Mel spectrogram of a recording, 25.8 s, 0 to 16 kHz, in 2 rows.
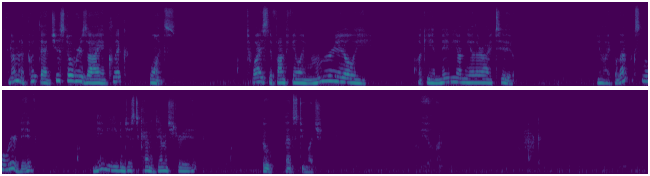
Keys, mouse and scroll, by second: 0.3 [, 0.7 [, 2.6-8.1 drag, 21.9 click, 22.5-24.1 typing, 25.5 click.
